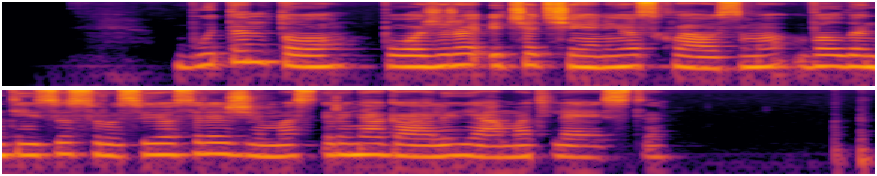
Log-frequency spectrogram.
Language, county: Lithuanian, Šiauliai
